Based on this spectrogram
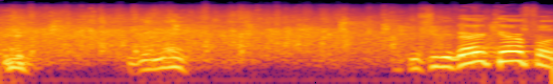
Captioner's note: audience applauding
